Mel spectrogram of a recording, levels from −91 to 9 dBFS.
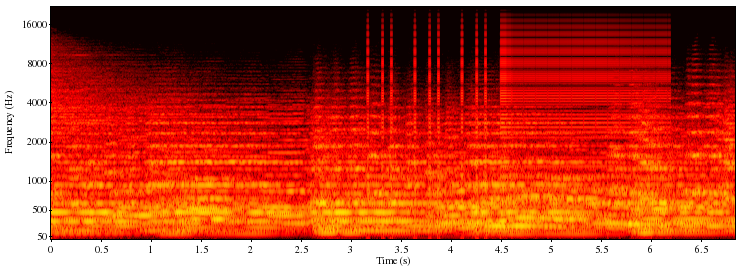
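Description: A 2G mobile phone close to the recording chain shows up twice, its radio pulses being rectified by the audio circuitry and turned into audible interference. From 3.16 to 4.35 s the handset is only exchanging signalling, transmitting in short clusters rather than continuously, so the sound gets GSM signalling bursts: a galloping dit-dit-dit of short buzzes pulsing at the 217 Hz burst rate, fairly loud at only a few dB below the wanted audio. From 4.49 to 6.19 s the phone is in a call and transmits in bursts 217 times a second, which produces a steady GSM phone buzz. This is a hard, raspy 217 Hz tone with many harmonics, about 11 dB below the signal, and it is unrelated to the material it sits over.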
